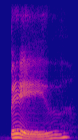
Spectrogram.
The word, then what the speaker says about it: bathe: turn my voice on so when i say uh bath bath there's just noisy air that comes up versus when i say bathe bathe this th is a voiced th and it's the same th sound we have in words like them there that same mouth position but my voice is on another difference between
